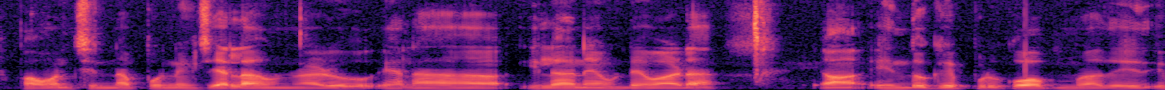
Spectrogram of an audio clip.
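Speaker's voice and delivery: energetic anchor welcoming viewers; show host intro. Acted. Anchor greeting viewers at the show's start, upbeat host read.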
